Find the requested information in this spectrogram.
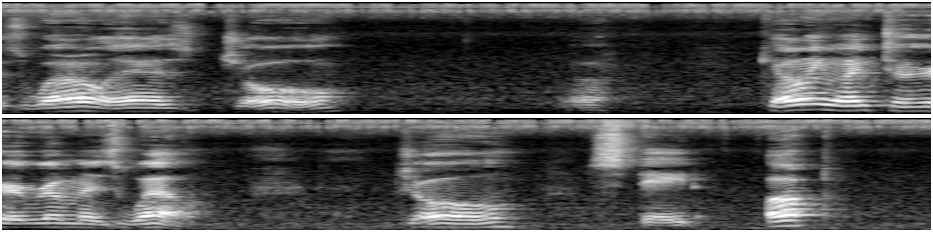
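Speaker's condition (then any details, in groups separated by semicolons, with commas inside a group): Cerebral palsy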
